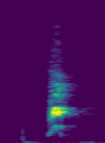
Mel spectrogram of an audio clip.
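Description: A single sharp bark from a little white dog rings out, short and fairly loud, with silence before and after it and no voices.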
